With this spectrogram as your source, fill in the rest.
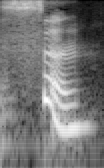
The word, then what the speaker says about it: son: A palavra son sozinha se pronuncia sun, ok? Mas quando juntamos, fica sanis.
